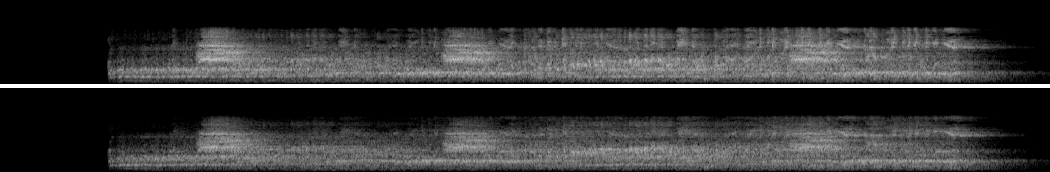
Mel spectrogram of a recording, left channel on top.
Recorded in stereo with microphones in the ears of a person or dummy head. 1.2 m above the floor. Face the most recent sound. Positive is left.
turn(degrees=70)  # may be behind; listen again after turning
